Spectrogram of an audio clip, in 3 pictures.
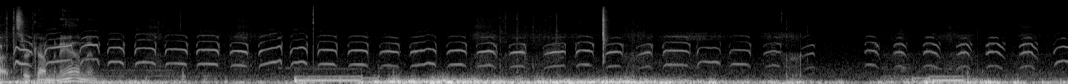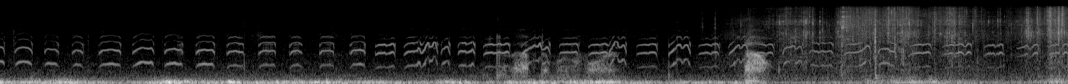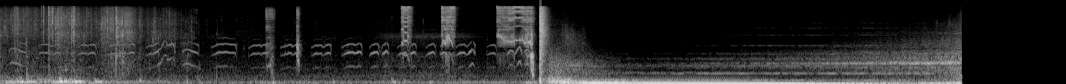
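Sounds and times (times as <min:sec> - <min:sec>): geese honking: 0:00.0 - 0:07.5, 0:08.7 - 0:11.0, 0:11.7 - 0:26.8
wind rumble on microphone: 0:00.0 - 0:23.4.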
